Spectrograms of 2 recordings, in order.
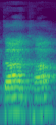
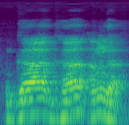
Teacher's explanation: जैसे का, खा अघोष है, ग, घ, अंग ये क्या है, ये सघोष है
